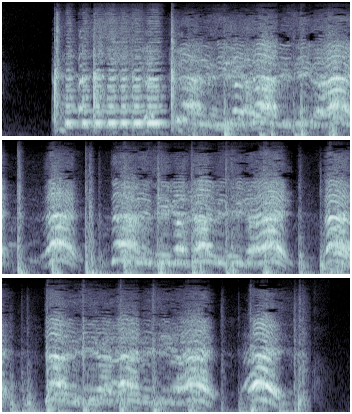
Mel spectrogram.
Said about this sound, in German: Ja, dieses Video ist leicht verstörend. Also, weil man hat den Einblick in diesen Bus und da sind so etwas ja, ich sag mal, aufgedrehte junge Menschen, also das Team, in einem Knäuel vereint und brüllen einfach am Anfang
